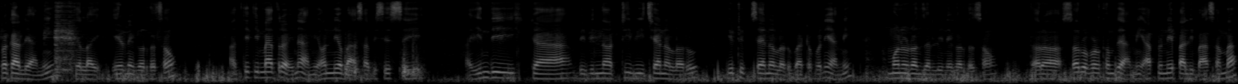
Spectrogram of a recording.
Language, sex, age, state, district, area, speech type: Nepali, male, 30-45, West Bengal, Kalimpong, rural, spontaneous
